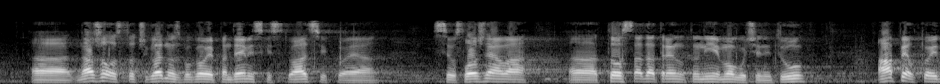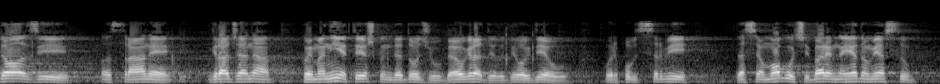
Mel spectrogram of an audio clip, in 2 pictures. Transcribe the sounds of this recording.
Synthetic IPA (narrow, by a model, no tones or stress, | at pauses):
naʒalo̞st̪o̞t͡ʃiɡle̞d̪no̞zbo̞ɡo̞ʋe̞pand̪e̞mijskesi̥t̪uaːt̪sijeko̞ja | se̞uslˠo̞ʒɲaːʋa | t̪o̞ːsad̪at̪ɾe̞nuːt̪no̞nije̞mo̞ɡuːt͡ɕe̞nit̪uː | ape̞lˠko̞jid̪o̞lazi | od̪st̪ɾaːne̞ | ɡɾad͡ʑanako̞jimanije̞t̪e̞ːʃko̞nid̪ad̪o̞ːd͡ʑuːbe̞o̞ɡɾad̪ilibiːlˠo̞ɡd̪je̞uː | ɾe̞publitt͡s̪i̥sr̩biji | d̪ase̞o̞mo̞ɡuːt͡ɕibaɾe̞mnaje̞d̪no̞mːje̞st̪u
